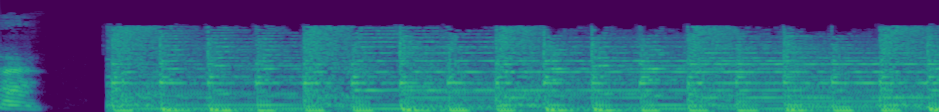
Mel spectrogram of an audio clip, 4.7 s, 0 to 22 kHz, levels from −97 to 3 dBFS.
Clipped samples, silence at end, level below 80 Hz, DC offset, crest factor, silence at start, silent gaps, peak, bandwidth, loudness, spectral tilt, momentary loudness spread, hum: under 0.1%; 0 s; -34 dBFS; under 0.1%; 16 dB; 0 s; 0.44-0.51 s; -10 dBFS; 9.4 kHz; -27 LUFS; -3.5 dB/octave; 3 LU; none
